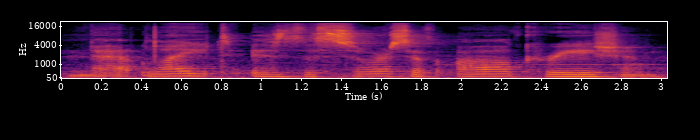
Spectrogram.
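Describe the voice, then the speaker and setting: A woman leading a guided meditation in a soothing, gentle, unhurried manner with long pauses. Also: low voice, steady tone, creaky. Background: soft background music.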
